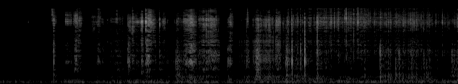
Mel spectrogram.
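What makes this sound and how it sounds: Fingertips and nails scratch, squeeze and pluck foam beads from the crumbling edge of a white expanded polystyrene block. After about half a second of near silence, a dense run of dry, bright, squeaky crackles and scratchy rustles continues to the end with almost no low end.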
